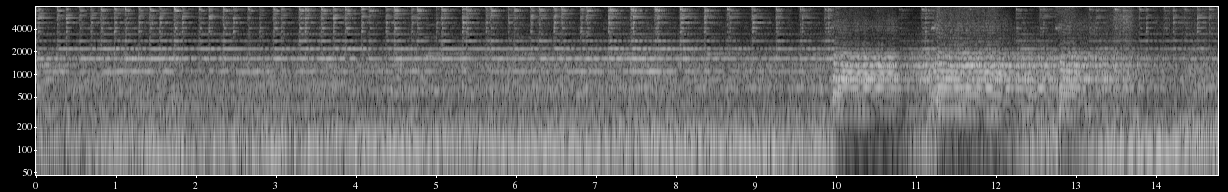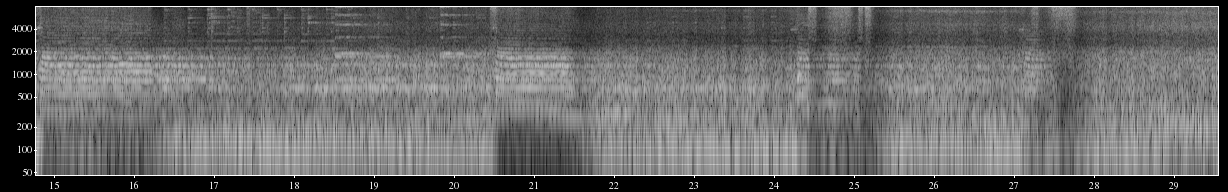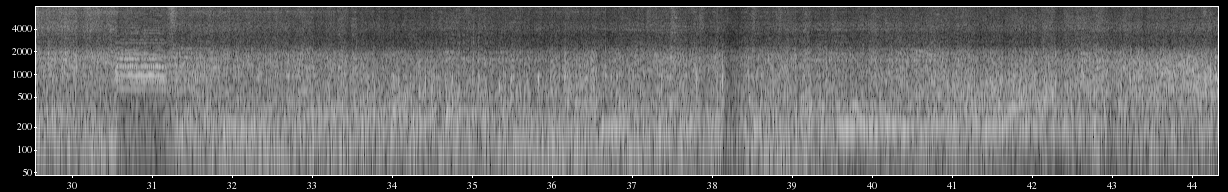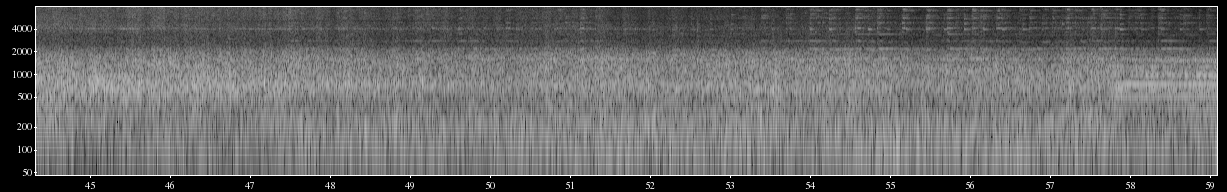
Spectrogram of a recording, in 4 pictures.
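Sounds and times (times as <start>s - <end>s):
train horn blasts: 0.0s - 1.8s, 9.8s - 13.8s, 14.8s - 17.1s, 19.9s - 22.0s, 24.2s - 25.5s, 26.1s - 27.8s, 30.4s - 31.7s, 57.7s - 59.0s
crossing bell ringing rapidly: 0.0s - 20.6s, 21.8s - 29.9s, 43.1s - 59.0s
diesel locomotives rumbling: 0.0s - 59.0s.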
